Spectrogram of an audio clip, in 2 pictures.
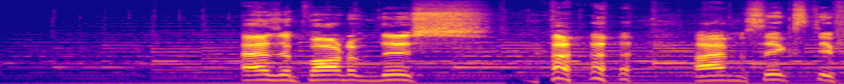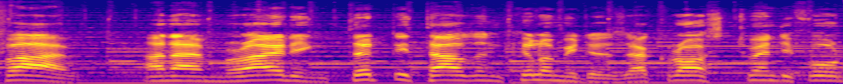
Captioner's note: laughs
